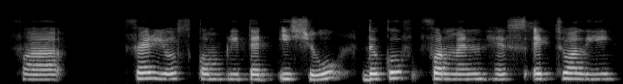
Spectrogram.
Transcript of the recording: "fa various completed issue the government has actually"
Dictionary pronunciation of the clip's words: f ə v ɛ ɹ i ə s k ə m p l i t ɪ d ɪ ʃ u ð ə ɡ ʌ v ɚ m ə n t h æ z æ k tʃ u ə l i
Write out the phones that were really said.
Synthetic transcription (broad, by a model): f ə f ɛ ɹ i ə s k ə m p l i t ɪ d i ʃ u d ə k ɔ f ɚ m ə n h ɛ s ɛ k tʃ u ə l i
